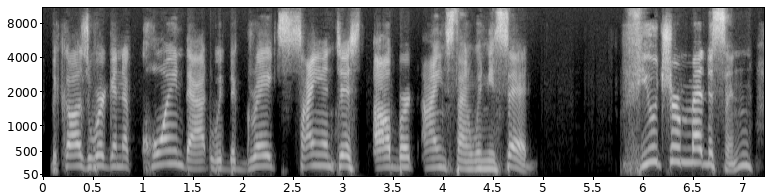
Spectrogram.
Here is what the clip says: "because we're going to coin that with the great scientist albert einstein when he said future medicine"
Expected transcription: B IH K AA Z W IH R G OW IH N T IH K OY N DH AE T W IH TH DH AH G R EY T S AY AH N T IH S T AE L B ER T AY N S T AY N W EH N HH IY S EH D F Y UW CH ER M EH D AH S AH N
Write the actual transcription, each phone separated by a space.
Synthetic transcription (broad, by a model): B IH K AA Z W IH R G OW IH N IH K OY N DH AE T W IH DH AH G R EY T S AY AH N T IH S T AE L B ER T AY N S T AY N W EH N HH IY S EH D F Y UW CH ER M EH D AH S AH N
